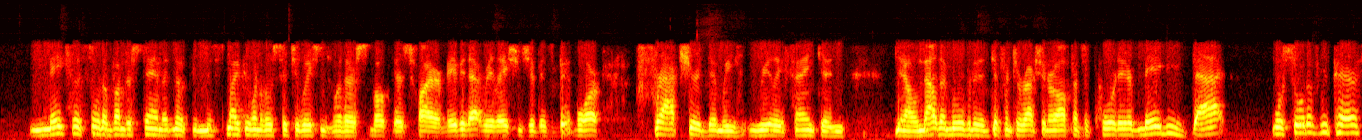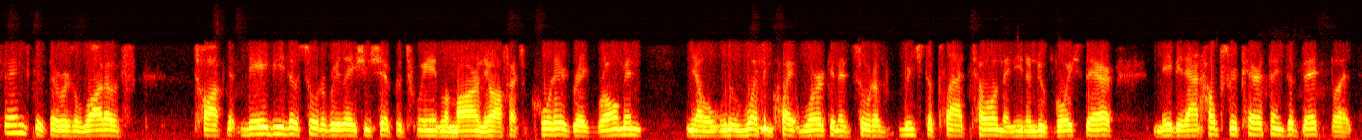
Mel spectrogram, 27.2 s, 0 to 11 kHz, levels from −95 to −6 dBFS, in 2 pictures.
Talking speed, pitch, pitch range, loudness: 220 wpm, 125 Hz, 120-140 Hz, -24 LUFS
